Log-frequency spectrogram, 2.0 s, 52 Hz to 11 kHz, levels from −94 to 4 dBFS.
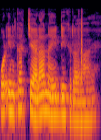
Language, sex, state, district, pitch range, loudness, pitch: Hindi, male, Uttar Pradesh, Shamli, 130-150 Hz, -17 LUFS, 135 Hz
